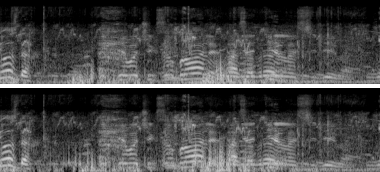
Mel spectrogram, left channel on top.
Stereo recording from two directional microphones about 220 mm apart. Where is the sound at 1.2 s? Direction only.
30° right (ahead or behind).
